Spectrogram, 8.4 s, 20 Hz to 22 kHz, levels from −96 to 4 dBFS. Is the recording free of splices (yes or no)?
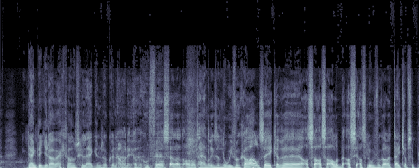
yes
